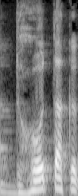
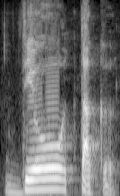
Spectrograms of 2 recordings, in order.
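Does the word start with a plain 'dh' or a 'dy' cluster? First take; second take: plain dh; dy cluster. First: The first sound is a plain aspirated 'dh'. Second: The first sound is a 'dy' cluster. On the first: The speaker calls it wrong. "इसे कई लोग द्योतक या धोतक कहते हैं" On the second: The speaker calls it right. "जबकि यह है द्योतक"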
